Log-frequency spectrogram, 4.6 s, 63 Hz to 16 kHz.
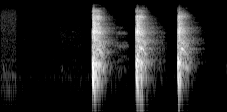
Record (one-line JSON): {"three_cough_length": "4.6 s", "three_cough_amplitude": 20162, "three_cough_signal_mean_std_ratio": 0.26, "survey_phase": "beta (2021-08-13 to 2022-03-07)", "age": "45-64", "gender": "Female", "wearing_mask": "No", "symptom_none": true, "smoker_status": "Ex-smoker", "respiratory_condition_asthma": false, "respiratory_condition_other": false, "recruitment_source": "REACT", "submission_delay": "2 days", "covid_test_result": "Negative", "covid_test_method": "RT-qPCR", "influenza_a_test_result": "Negative", "influenza_b_test_result": "Negative"}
